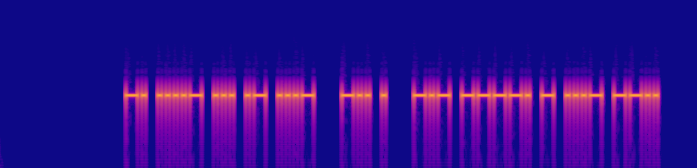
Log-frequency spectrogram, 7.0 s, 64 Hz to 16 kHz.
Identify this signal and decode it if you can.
Morse code, heard as a keyed tone, about 32 wpm, 700 Hz. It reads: N4SAV DE K9TVZ
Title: USA Callsign DE Callsign - 5 Characters - 30wpm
